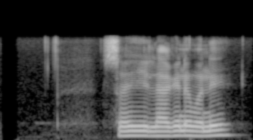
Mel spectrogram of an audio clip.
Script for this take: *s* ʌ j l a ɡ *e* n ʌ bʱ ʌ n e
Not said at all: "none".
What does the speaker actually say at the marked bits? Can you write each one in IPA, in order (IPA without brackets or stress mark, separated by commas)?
s, e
